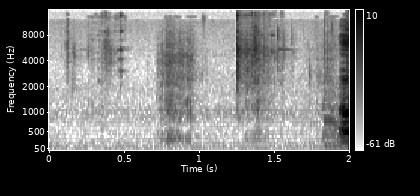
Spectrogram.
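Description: Near silence broken by a couple of faint, short sounds of people eating cereal from bowls with spoons; a voice starts near the end.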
